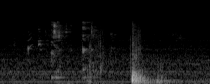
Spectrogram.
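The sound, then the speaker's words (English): Water being poured and drunk by a person on a hot day: soft sloshing and dripping, then a sharp wet gulp or clunk near the middle. No talking, just a quiet hum underneath. “I don't know how much water I've drank today.”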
